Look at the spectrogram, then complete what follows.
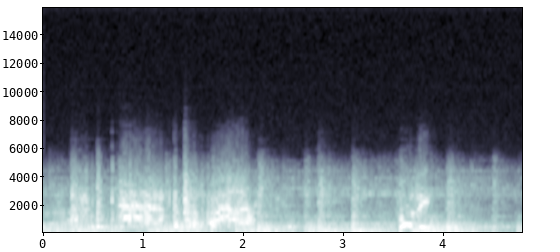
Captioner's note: screaming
